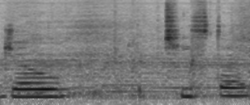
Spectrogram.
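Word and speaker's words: José Bautista: guy, I think, I don't know how to pronounce it, Joe Batista, that's how you pronounce it, of Toronto Blue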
